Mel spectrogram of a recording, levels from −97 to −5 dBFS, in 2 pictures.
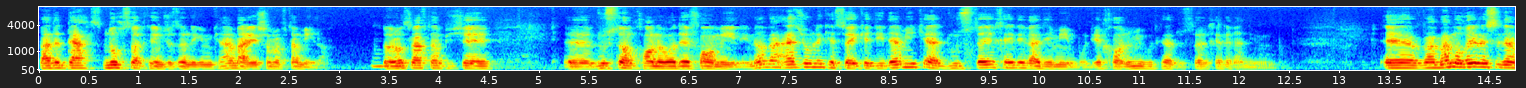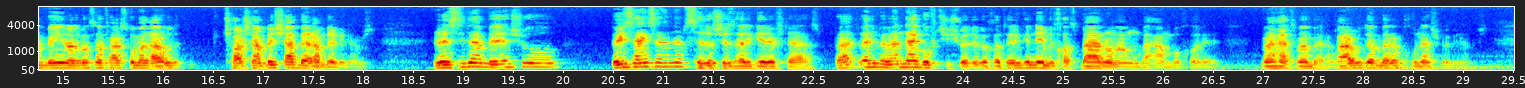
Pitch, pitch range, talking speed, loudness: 130 Hz, 110-150 Hz, 175 wpm, -21 LUFS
